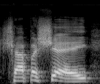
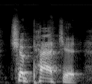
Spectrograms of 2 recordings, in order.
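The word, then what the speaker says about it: Chepachet: gloucester known as to Patchett no it's not pronounced Chapa chez it's pronounced chip hatchet from route 100 south we're going to continue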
